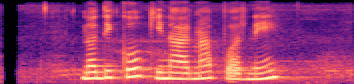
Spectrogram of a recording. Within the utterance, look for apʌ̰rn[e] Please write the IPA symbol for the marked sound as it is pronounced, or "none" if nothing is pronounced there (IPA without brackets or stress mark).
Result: e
